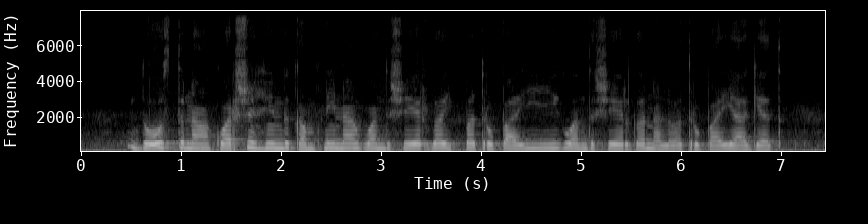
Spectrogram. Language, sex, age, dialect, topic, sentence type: Kannada, female, 18-24, Northeastern, banking, statement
